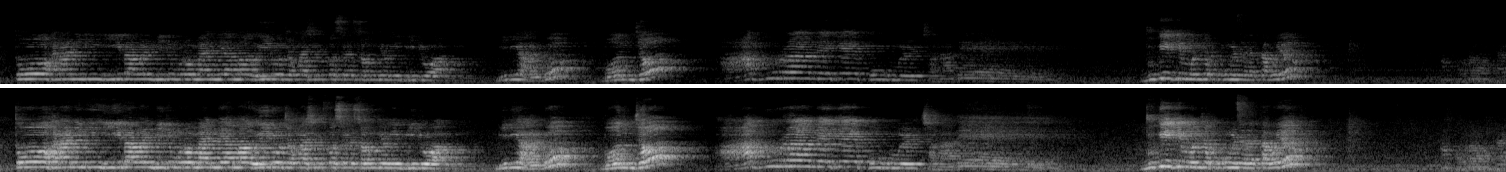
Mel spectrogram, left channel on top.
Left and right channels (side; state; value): left; quieter; 13.1 dB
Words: 또 하나님이 이방을 믿음으로 말미암아 의로 정하실 것을 성경이 미리 알고 먼저 아브라함에게 복음을 전하되. 누구에게 먼저 복음을 전했다고요?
